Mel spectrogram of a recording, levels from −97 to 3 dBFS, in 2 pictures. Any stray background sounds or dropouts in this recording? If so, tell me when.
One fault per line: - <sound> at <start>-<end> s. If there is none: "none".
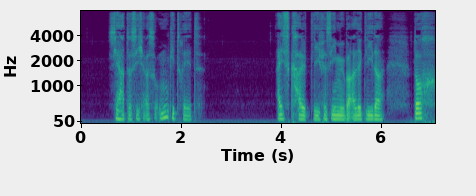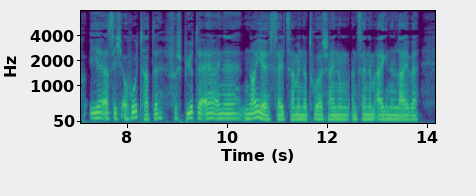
none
